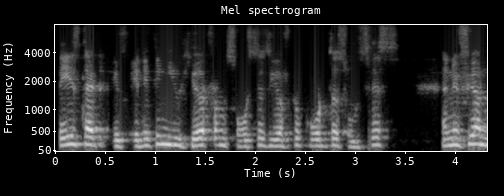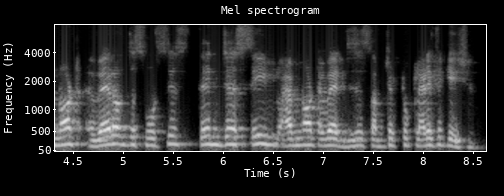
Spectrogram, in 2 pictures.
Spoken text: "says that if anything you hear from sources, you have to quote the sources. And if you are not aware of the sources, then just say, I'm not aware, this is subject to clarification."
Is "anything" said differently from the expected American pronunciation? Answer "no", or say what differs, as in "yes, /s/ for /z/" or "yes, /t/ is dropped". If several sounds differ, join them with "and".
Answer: yes, /t/ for /θ/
